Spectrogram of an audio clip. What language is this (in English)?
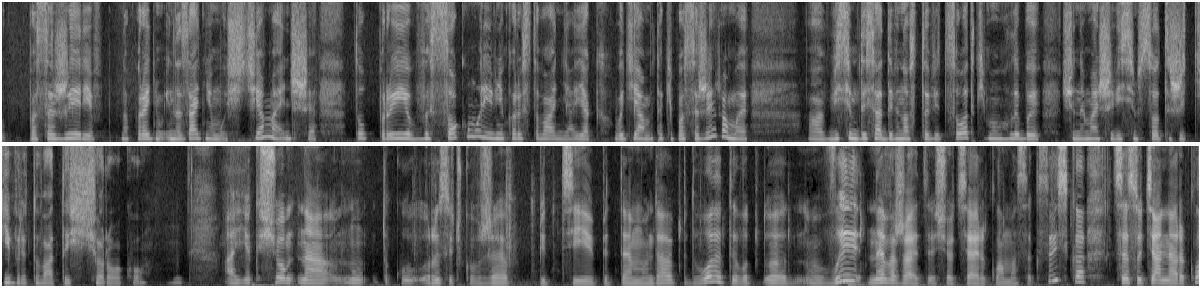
Ukrainian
